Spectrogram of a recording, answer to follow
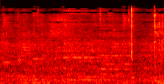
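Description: Aristocrat Sahara Gold Lightning Cash slot machine playing its hold-and-spin bonus music while the reels make a free spin. There are a few short clicks near the end.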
